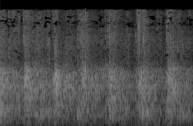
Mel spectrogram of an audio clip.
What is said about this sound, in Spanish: ¿Usted le puede dar un aplauso al Señor en esta mañana? Gloria a Dios.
